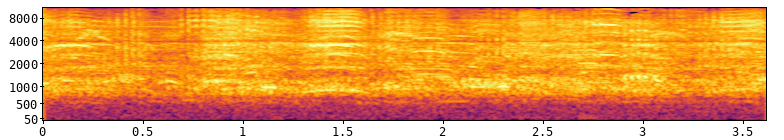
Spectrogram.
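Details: A dense chorus of Hooded Cranes at the Izumi crane observation centre, Kagoshima, Japan, on March 7, 2018, gives loud, overlapping trumpeting and honking calls with no pause for the whole stretch.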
